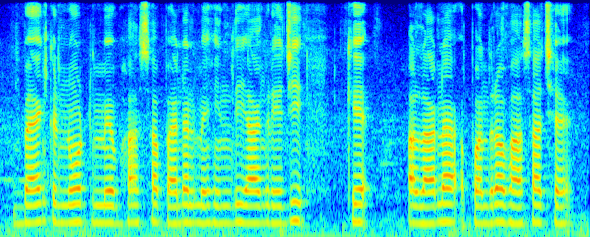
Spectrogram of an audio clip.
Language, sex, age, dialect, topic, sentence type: Maithili, male, 18-24, Eastern / Thethi, banking, statement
